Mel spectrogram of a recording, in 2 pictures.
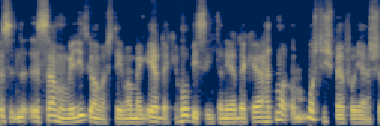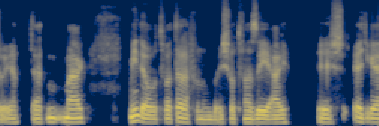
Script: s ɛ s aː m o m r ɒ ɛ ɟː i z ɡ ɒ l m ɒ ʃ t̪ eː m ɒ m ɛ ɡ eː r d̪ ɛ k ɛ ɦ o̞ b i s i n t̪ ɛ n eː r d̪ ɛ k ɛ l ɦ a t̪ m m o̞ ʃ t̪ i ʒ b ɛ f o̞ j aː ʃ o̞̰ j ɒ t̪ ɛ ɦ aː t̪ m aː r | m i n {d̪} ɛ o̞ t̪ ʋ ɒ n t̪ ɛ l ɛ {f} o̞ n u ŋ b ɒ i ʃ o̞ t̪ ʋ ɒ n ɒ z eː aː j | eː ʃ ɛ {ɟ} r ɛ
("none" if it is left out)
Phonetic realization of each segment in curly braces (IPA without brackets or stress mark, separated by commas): d̪, f, ɟ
